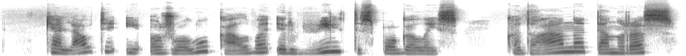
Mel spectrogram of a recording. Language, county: Lithuanian, Vilnius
